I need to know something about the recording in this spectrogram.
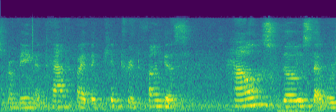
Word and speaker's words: chytrid: I believe it's pronounced chytrid. That CH sound is usually pronounced K instead.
